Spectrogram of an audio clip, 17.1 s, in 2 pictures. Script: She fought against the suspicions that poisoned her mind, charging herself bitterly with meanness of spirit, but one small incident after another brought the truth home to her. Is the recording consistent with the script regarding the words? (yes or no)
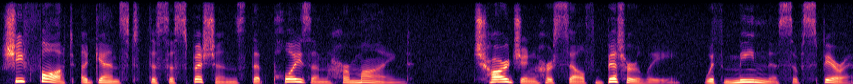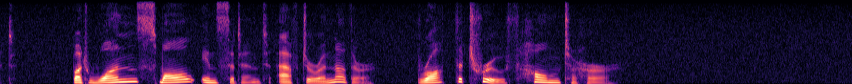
no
